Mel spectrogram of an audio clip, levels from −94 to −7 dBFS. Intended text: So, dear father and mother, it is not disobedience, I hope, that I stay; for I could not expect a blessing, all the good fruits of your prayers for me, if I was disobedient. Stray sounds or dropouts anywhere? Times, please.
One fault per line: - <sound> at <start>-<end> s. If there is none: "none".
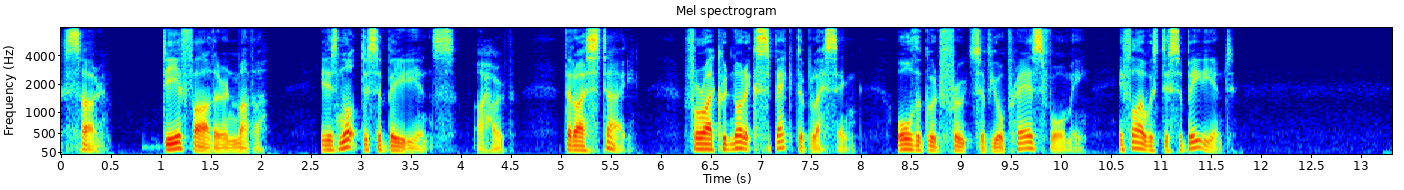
none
